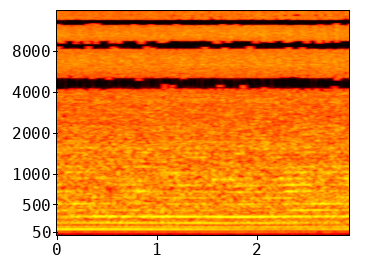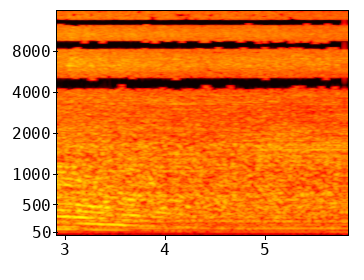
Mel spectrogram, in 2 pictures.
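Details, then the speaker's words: Grasshopper mower test run after replacing blade spindle bearings, pulley reinstalled, center bolt torqued to about 20 ft-lb: steady even drone winding down smoothly, no knocks or grinding from deck; normal after repair. "Guys, we got that grasshopper going one more time."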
